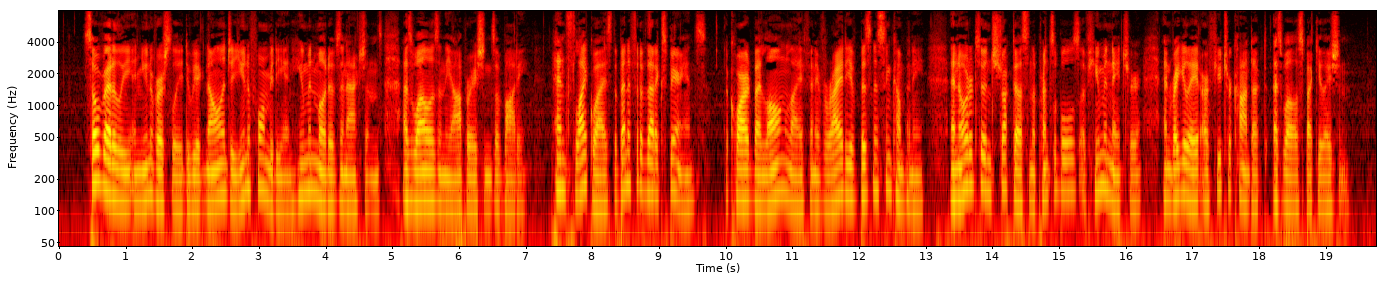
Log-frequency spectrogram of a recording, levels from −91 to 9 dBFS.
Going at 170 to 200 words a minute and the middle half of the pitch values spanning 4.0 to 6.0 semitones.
Yes: average, 180 wpm; average, 4.9 semitones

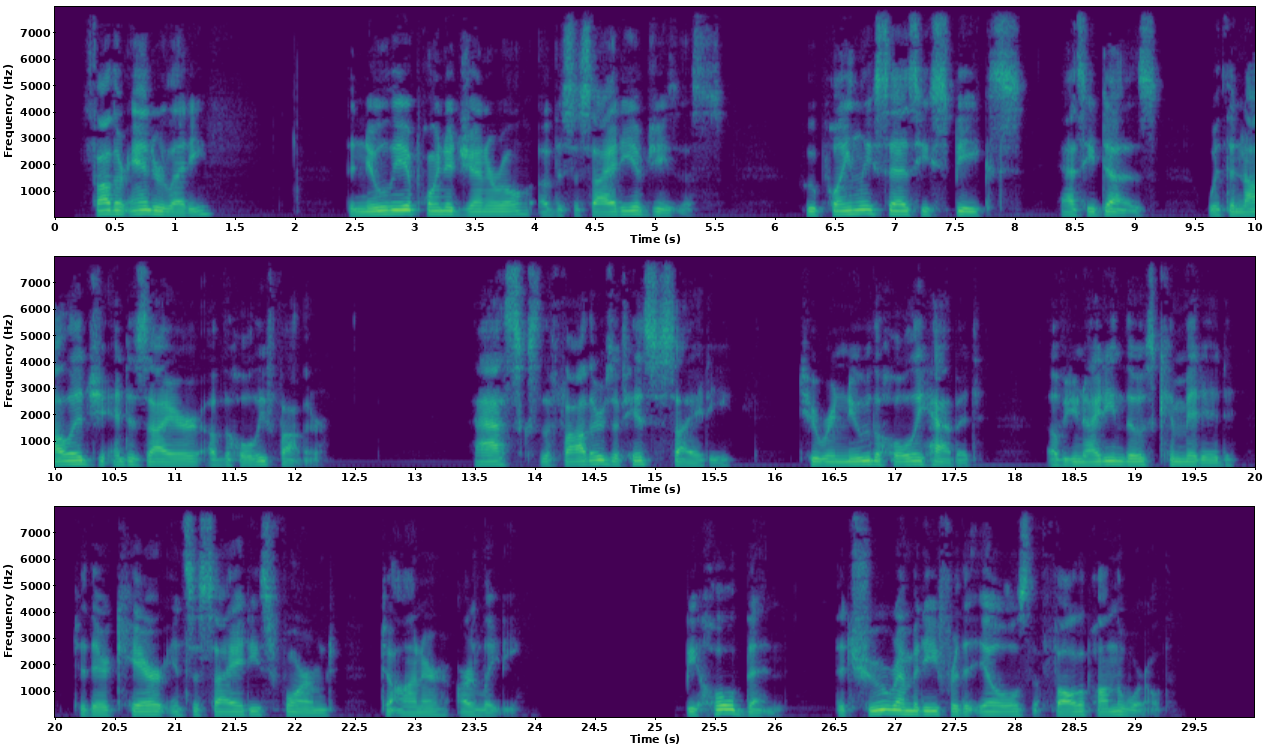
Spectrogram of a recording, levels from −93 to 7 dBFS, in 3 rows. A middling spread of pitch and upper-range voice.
No: average, 3.0 semitones; low, 115 Hz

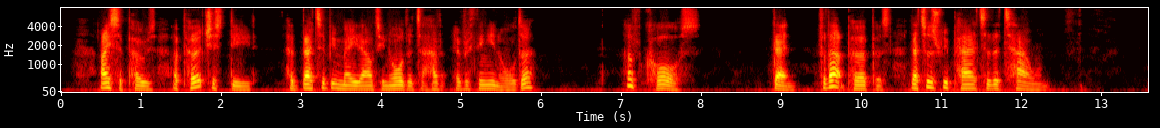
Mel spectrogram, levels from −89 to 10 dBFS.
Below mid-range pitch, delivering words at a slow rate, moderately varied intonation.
Yes: low, 130 Hz; slow, 130 wpm; average, 3.8 semitones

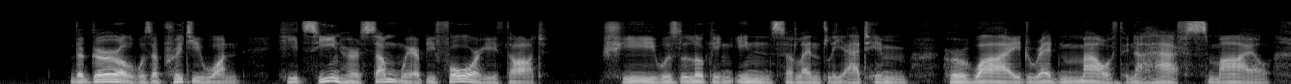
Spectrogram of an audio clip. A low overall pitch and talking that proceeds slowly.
Yes: very low, 85 Hz; slow, 125 wpm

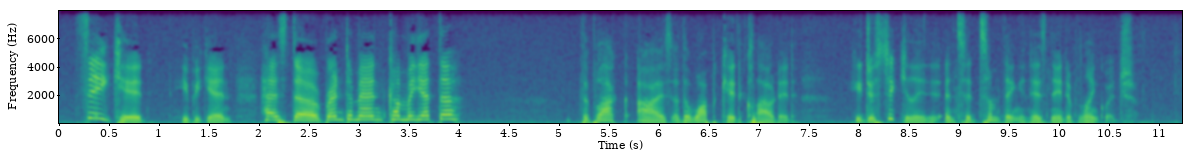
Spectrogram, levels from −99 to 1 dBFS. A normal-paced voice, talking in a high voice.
No: average, 155 wpm; medium, 155 Hz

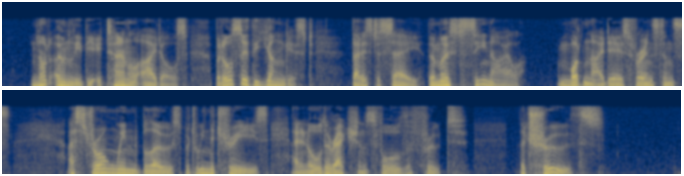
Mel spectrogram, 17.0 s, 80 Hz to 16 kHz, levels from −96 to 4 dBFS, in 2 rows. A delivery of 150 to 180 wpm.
No: slow, 135 wpm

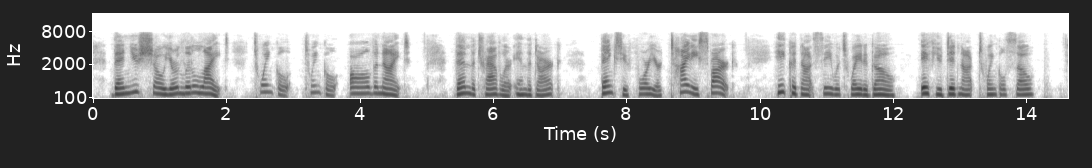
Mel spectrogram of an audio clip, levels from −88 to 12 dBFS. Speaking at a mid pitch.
No: high, 210 Hz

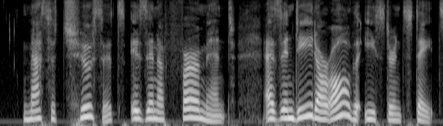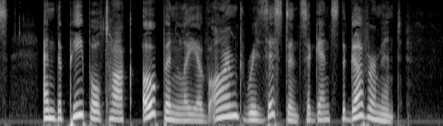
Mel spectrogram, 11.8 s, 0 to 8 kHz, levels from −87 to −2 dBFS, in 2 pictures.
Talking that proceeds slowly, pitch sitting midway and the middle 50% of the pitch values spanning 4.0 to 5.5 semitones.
Yes: slow, 115 wpm; medium, 180 Hz; average, 4.6 semitones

